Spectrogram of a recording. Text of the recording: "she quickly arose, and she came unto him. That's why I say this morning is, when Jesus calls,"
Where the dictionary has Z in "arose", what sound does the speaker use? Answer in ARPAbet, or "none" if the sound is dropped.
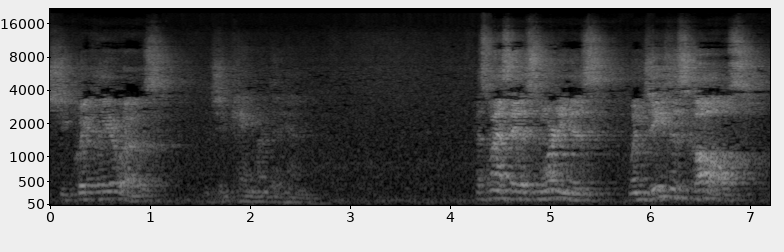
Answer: Z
